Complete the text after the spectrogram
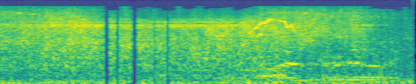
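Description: An electric blast crackles and zaps.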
